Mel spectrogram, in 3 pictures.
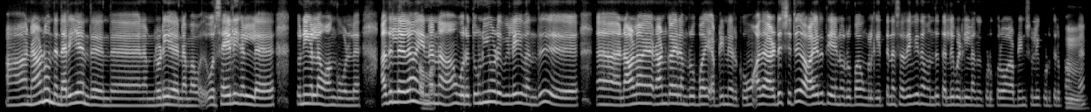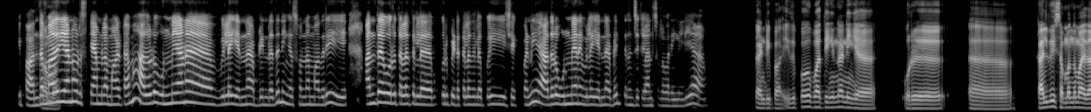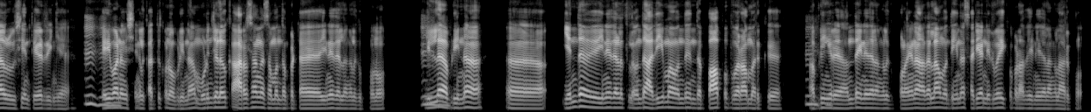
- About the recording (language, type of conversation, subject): Tamil, podcast, வலைவளங்களிலிருந்து நம்பகமான தகவலை நீங்கள் எப்படித் தேர்ந்தெடுக்கிறீர்கள்?
- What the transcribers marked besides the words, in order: tapping; other background noise; in English: "ஸ்கேம்"; in English: "பாப்பப்"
